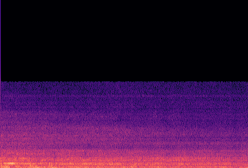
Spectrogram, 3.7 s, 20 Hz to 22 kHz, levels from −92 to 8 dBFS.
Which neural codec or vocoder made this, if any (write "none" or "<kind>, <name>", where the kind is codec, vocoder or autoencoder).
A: autoencoder, DAC-VAE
